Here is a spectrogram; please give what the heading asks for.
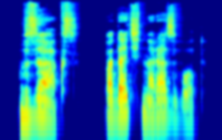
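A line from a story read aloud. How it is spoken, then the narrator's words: Sarcastic. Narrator (Russian): съязвила я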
